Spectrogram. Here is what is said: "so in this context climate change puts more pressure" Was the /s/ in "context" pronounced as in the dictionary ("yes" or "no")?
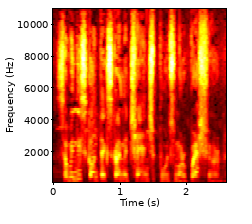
yes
